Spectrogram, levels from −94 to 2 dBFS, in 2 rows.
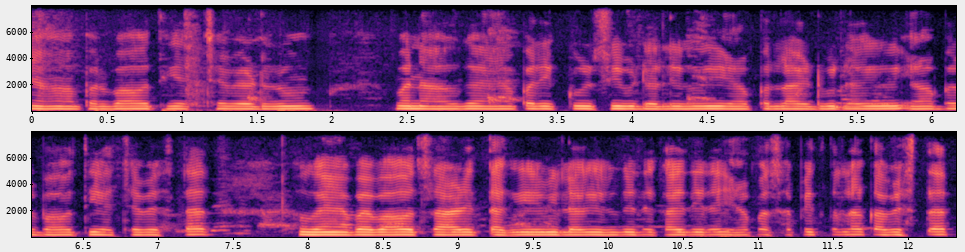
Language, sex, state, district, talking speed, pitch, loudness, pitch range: Hindi, female, Chhattisgarh, Korba, 225 wpm, 195 Hz, -17 LUFS, 195-200 Hz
